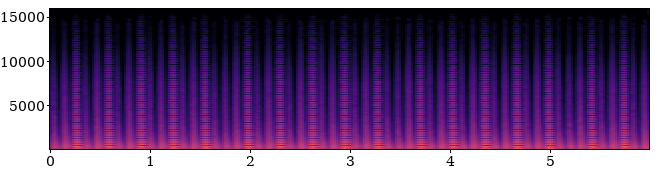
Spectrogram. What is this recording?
Bass-Middle
A bassline I created from synthesizing a simple bassline.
